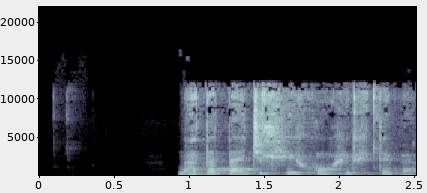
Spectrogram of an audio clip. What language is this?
Mongolian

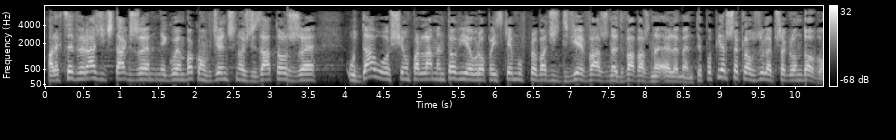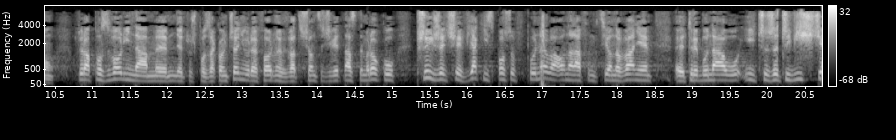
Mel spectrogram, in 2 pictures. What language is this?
Polish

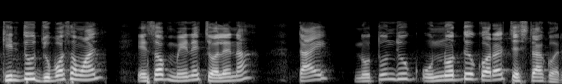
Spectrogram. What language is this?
Bangla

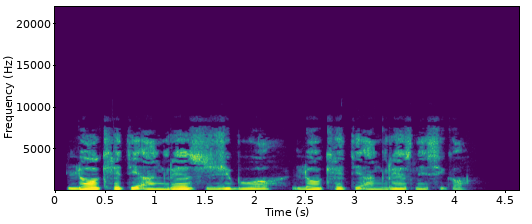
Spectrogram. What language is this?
Gawar-Bati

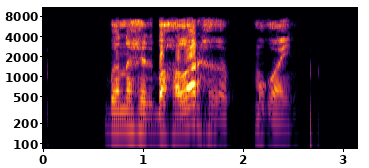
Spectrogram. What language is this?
Bashkir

